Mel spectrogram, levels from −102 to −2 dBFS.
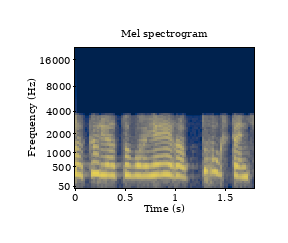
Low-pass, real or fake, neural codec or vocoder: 3.6 kHz; fake; vocoder, 22.05 kHz, 80 mel bands, WaveNeXt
